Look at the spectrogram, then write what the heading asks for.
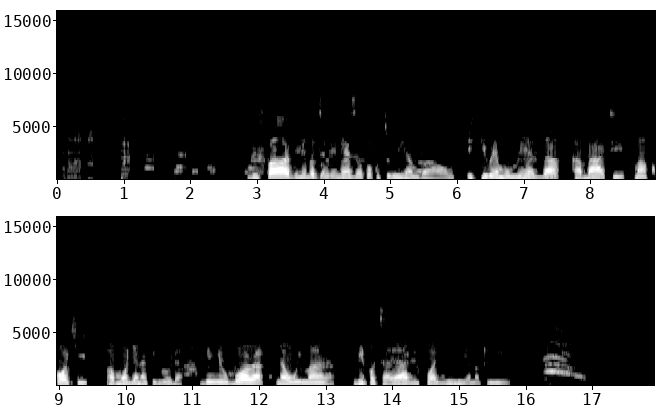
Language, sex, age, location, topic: Swahili, female, 18-24, Dar es Salaam, finance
